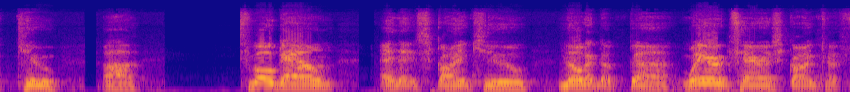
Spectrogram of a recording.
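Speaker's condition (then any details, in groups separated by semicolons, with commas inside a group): Cerebral palsy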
